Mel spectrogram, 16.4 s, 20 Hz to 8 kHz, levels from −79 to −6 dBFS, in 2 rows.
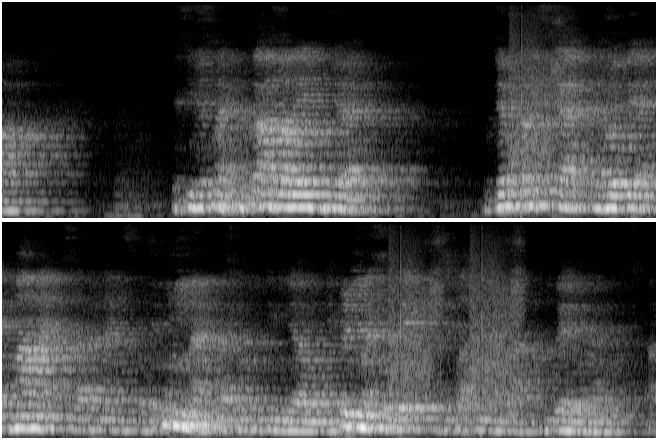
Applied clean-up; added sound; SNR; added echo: none; Gunshot, gunfire; 15 dB; reverberation time 1.9 s.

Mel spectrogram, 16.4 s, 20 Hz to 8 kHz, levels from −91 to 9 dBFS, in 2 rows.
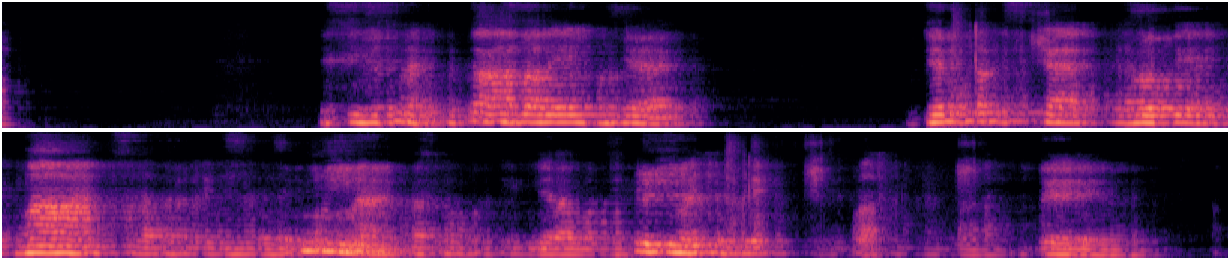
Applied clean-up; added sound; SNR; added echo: neural mask model DeepFilterNet 3.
